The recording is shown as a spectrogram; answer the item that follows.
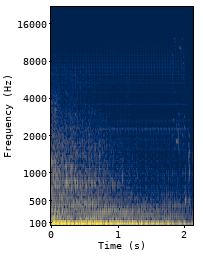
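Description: Sound effect for an animated logo: the deep rumbling tail of a heavy impact, with faint steady tones above it, fading away.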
